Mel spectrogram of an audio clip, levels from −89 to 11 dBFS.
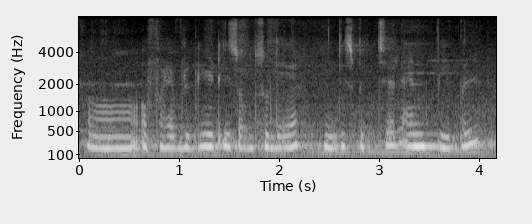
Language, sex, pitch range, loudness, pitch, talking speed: English, female, 200-225 Hz, -14 LUFS, 220 Hz, 160 wpm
